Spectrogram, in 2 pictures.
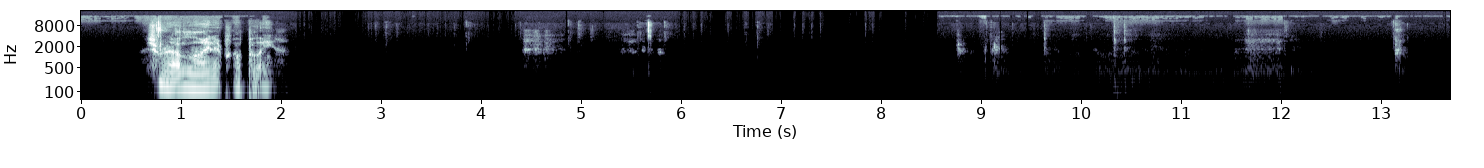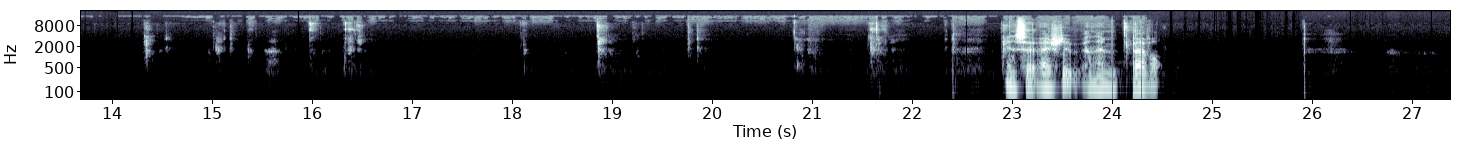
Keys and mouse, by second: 0.8 alt+right click, 1.0-2.7 alt+drag, 2.9 2, 3.3 click, 3.8 alt+click, 4.9 ctrl+BackSpace, 5.7 shift+x, 5.8 alt+right click, 6.0 alt+click, 6.6 2, 7.0 click, 7.1 click, 8.6 typing, 9.7 ctrl+shift+click, 10.2 click, 11.9 space, 13.1 alt+click, 14.4 3, 16.1 2, 16.3 shift+f, 18.0 alt+click, 18.7 w, 19.0 2, 19.7 click, 20.7 space, 21.5 shift+f, 22.5 click, 22.8 w, 23.0 alt+click, 24.2 alt+b.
